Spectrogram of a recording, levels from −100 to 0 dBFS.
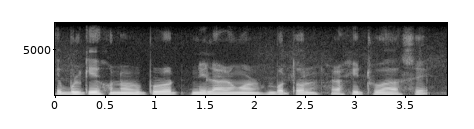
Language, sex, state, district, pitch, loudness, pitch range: Assamese, male, Assam, Sonitpur, 145 Hz, -17 LUFS, 135-150 Hz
